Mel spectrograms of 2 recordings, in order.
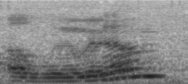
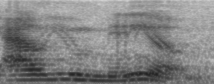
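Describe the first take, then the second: First: The word is said the non-Australian way. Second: The word is said the Australian way. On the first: "it's not called aluminum" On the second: "people from Australia, They say aluminium"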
